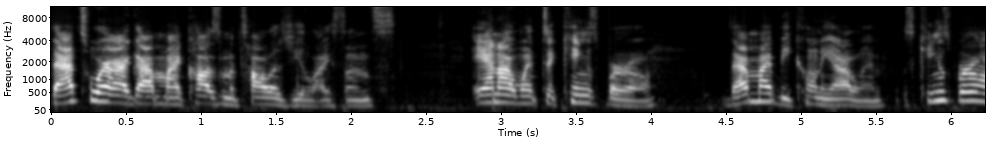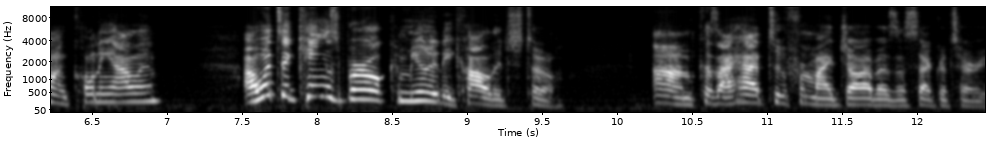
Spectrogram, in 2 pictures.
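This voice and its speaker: A man with a New York accent speaks in a raised, projected voice, high in pitch, with very wide pitch swings and big swings in loudness. His tone is bright and sharp, and his pace is very fast. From New York City. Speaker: live streamer. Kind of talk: live stream chat. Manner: casual.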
